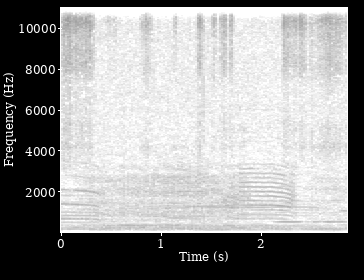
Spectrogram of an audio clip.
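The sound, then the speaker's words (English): Cows moo continuously in long, overlapping calls, a steady chorus of lowing from several animals filling the whole stretch without any talking, on a Wednesday night in November in Mootown. “You can hear them in the background.”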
